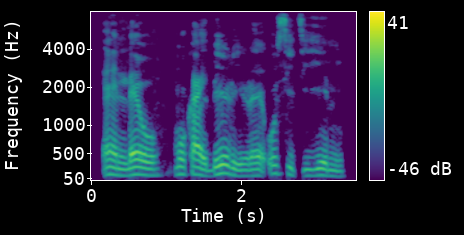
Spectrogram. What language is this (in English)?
Yoruba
